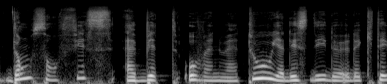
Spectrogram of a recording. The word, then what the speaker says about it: Vanuatu: au bout du monde, dans un petit pays de 83 îles qui s'appelle le Vanuatu, mais qui s'écrit Vanuatu. Donc, pour les gens qui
